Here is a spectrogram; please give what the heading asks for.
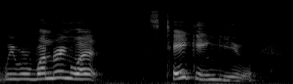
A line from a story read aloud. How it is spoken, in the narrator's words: Gerard laughed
